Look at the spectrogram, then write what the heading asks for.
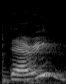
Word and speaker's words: Dari: The language is Dari, D-A-R-I.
